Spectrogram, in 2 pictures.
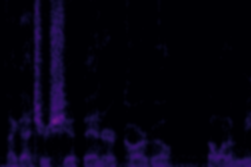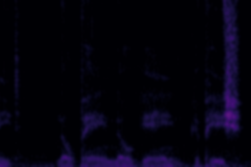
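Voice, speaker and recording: An actor playing a grim, world-weary noir vigilante in a video game, brooding and deadpan in hard-boiled monologue. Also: male voice, a bass voice, moderate pace, faint music behind. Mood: terse, threatening.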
